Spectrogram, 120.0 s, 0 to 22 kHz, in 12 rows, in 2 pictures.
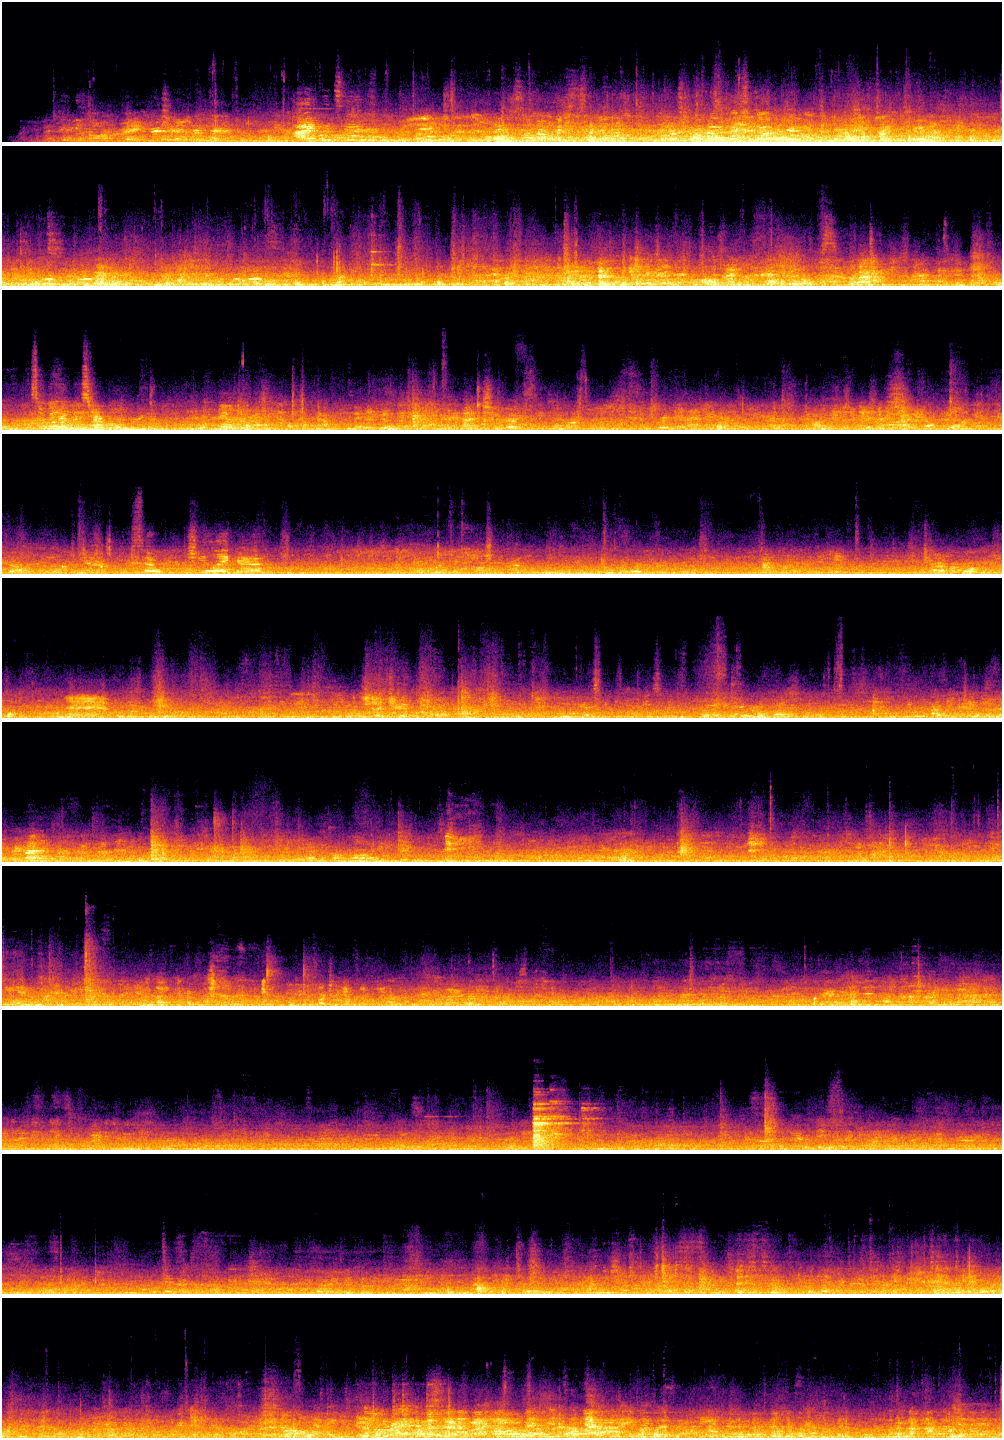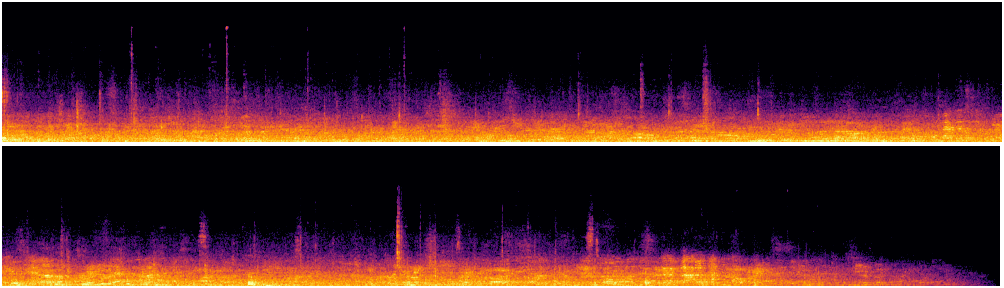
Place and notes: Recording in front of two bars (Dirty Onion and Thirsty Goat), queues of people waiting to go in, passersby’s, and bar chatter. This is a day before Lockdown 2 in Belfast.
County Antrim, Northern Ireland, United Kingdom, October 2020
